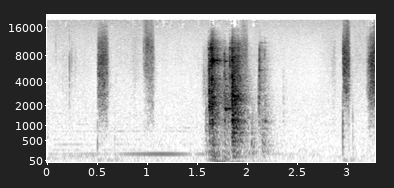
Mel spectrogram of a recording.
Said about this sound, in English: In the hallway, Nemiroff stands in front of his apartment and attempts to open the door.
